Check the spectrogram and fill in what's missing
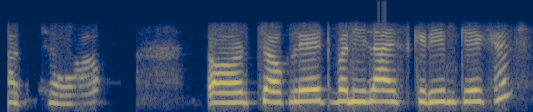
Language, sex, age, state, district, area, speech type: Urdu, female, 30-45, Uttar Pradesh, Lucknow, rural, conversation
